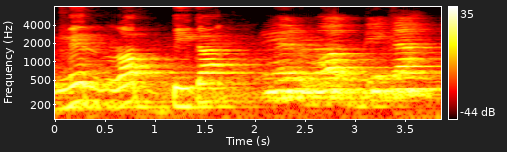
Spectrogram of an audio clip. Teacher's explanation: نون ساکن کے بعد یہاں حرف یرملون میں سے را آ رہا ہے تو یہاں را میں گننا نہیں کریں گے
